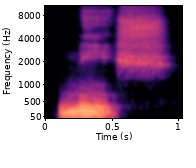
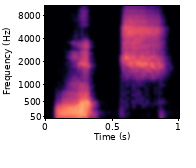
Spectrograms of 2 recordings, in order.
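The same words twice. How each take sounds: First: It is said in the European way. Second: It is said in the US way.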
